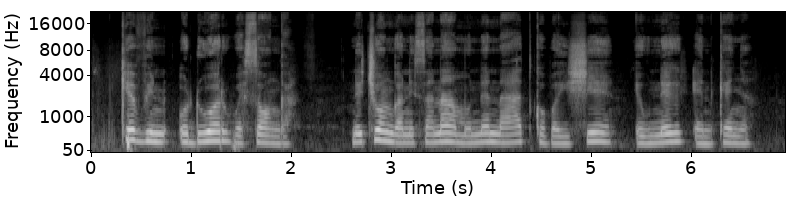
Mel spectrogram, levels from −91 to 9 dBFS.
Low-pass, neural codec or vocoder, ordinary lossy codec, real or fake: none; none; none; real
